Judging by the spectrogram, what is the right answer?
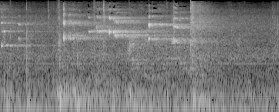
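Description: Court shoes squeaking on a wooden sports-hall floor during badminton play: a quick run of short, high squeaks, mixed with sharp taps and heavy footfalls, the loudest thud about a second in.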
